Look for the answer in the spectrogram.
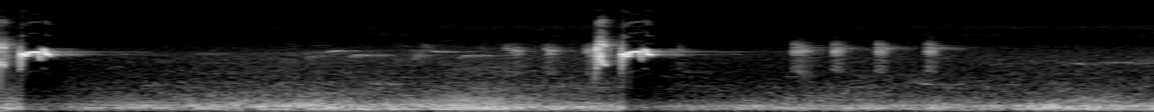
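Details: Sooty-headed bulbul giving rival-luring calls with replies: a loud chirpy burst at the start, scattered soft notes, a second sharp burst, then a quick row of four short, clipped notes, with low rumble behind.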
